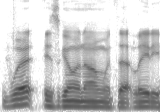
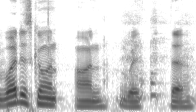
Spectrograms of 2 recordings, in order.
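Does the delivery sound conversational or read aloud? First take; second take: conversational; read aloud. First: It sounds loose, like casual everyday talk. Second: It sounds stiff, like text read aloud. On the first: The speaker is talking naturally. The speaker calls it right. "How about this?" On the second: The speaker is reading from a script. The speaker calls it wrong. "you sound like you're reading. Like, You go"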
